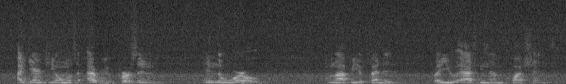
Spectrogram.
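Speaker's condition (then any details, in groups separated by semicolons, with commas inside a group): Traumatic brain injury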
